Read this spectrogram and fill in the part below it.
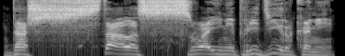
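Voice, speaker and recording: A man voicing a boastful, suspicious male alien snake with a slow, drawling, hissing delivery. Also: a little high, animated, dry recording, clean studio sound, exaggerated voice. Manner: drawling and hissing, swings to outraged yelling.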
